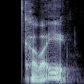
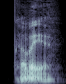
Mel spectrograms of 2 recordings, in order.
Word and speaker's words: Caballé: Ich kann ihren Namen nicht aussprechen. Montserrat Caballé? Caballé. Ja. Caballé. Genau.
